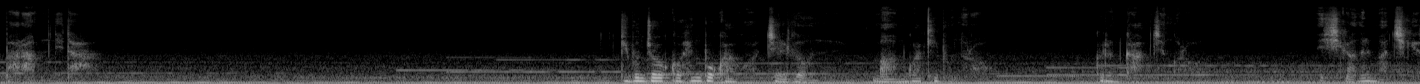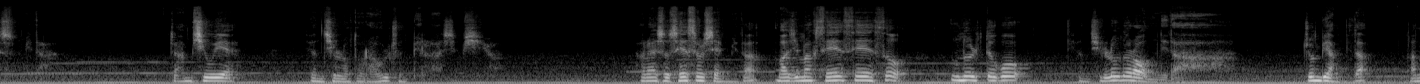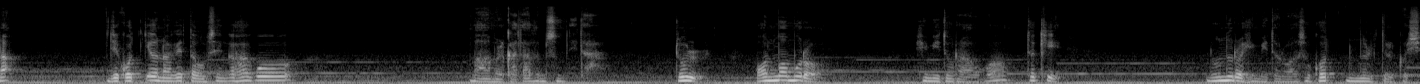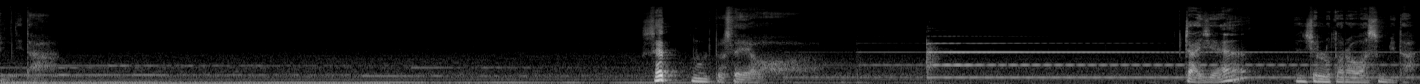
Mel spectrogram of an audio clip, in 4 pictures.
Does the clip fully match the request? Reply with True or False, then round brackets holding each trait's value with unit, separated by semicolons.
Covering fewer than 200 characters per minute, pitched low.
True (170 characters per minute; 90 Hz)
